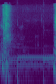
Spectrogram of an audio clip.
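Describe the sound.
A sudden, forceful sneeze bursts out, followed by a short voiced murmur and a second sharp breathy burst at the very end.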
